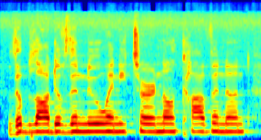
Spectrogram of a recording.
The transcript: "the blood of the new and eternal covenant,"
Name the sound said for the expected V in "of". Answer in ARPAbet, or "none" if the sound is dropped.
V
